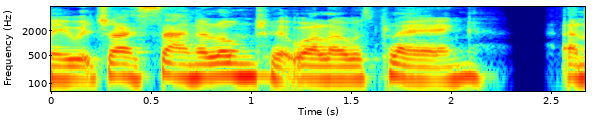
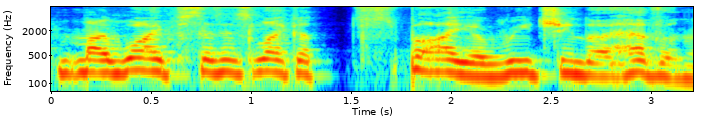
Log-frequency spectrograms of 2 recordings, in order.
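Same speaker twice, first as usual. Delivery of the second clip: put-on slower, higher, clumsy New York accent; bad New York accent; 4 semitones higher than usual. Imitating a workman on the building, terrible New York accent. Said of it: "I'm terrible at that accent".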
